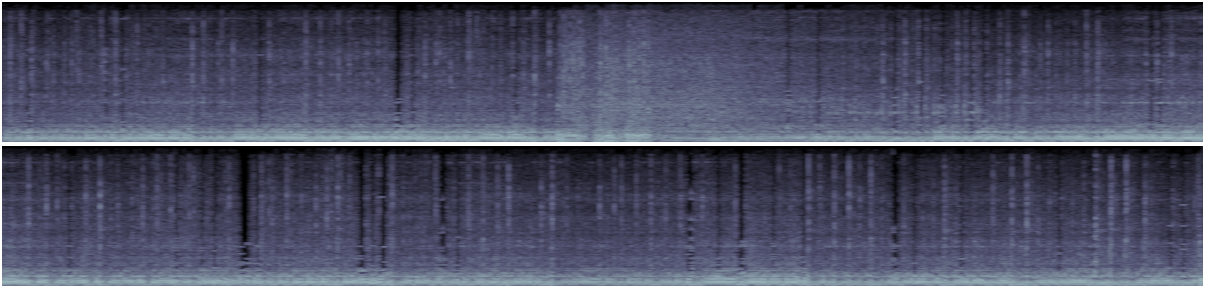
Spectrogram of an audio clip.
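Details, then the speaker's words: Vintage John Deere chainsaw found in trash, held at constant throttle: loud buzzing run with revs swelling then sagging, oscillating as if starved for fuel; owner suspects carburetor needs a kit, not confirmed. "Yep. It's got a little bit of it's oscillating. It sounds like it's actually stalling for fuel a little bit. It'll rev up and kind of die, rev up and die. And I'm not letting off the throttle. I'm just staying constant on it."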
